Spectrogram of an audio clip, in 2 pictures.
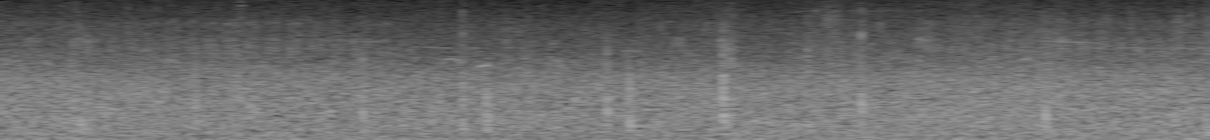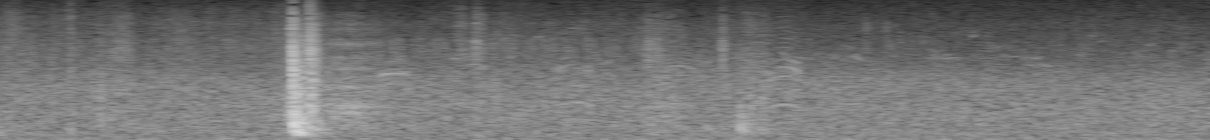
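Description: Quiet riverbank ambience with a few light, scattered crunches of footsteps on stones, then one sharp knock about seven and a half seconds in and a softer one a couple of seconds later, as something meets the wooden canoe.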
